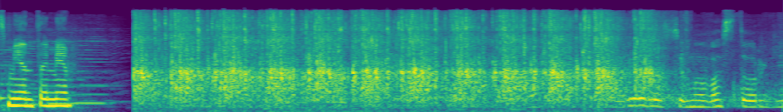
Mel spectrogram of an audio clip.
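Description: A large audience applauds loudly.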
